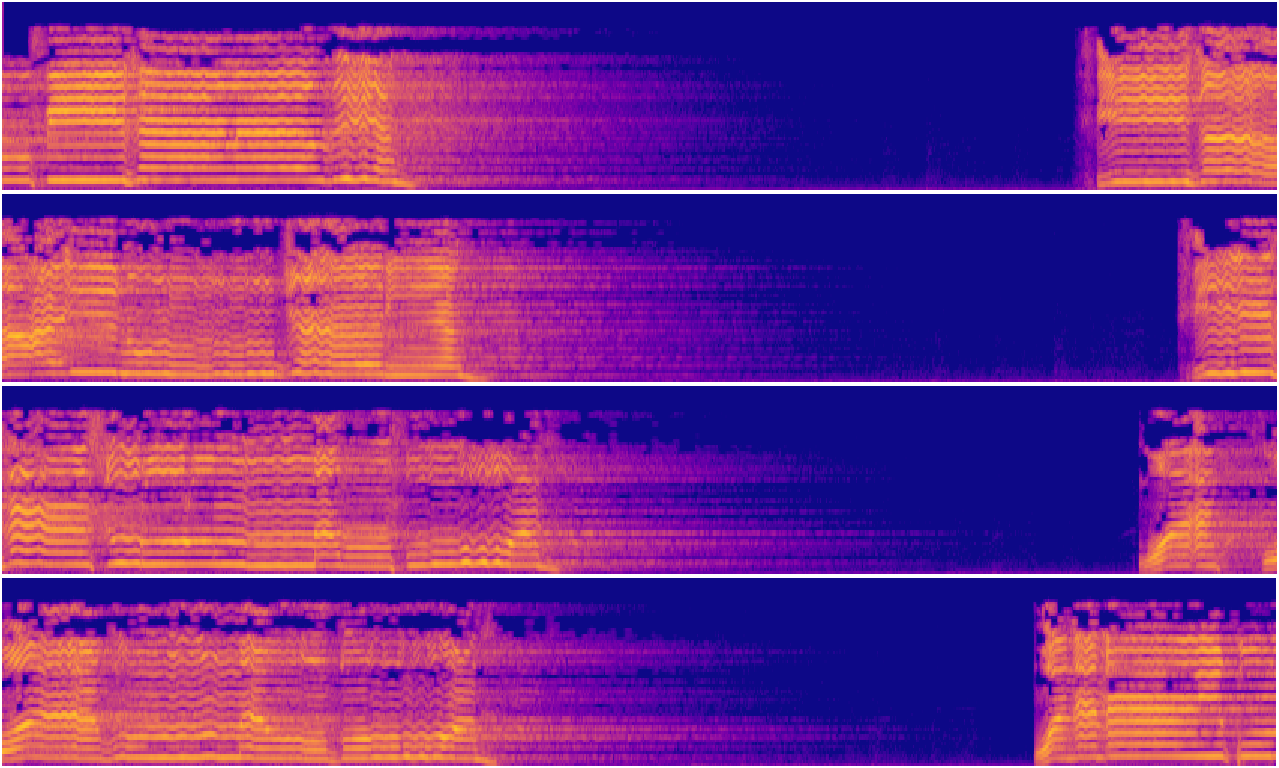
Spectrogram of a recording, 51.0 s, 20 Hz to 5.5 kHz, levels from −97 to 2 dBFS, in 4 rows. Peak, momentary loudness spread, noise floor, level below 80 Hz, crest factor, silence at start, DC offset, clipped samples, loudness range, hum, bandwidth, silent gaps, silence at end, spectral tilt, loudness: -4 dBFS; 13 LU; -82 dBFS; -64 dBFS; 18 dB; 0 s; under 0.1%; under 0.1%; 10 LU; none; 5 kHz; none; 0 s; -4 dB/octave; -17 LUFS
